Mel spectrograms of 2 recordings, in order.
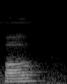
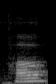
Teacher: अघोष अल्प प्राण में प और अघोष महाप्राण में फ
